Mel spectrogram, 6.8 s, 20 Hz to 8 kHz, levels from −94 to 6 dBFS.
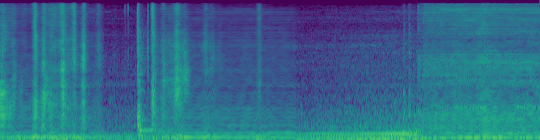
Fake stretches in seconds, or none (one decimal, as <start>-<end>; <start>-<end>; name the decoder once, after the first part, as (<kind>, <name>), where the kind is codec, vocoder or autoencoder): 0.0-1.3 (vocoder, Vocos); 1.9-3.7; 5.3-6.8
